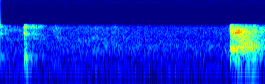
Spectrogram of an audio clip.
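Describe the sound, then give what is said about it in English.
Two sneezes: a quick, softer burst first, then after a pause of about two seconds a much louder, fuller sneeze. No one speaks. “Bless you. Bless you.”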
